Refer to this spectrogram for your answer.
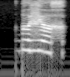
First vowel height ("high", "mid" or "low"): mid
